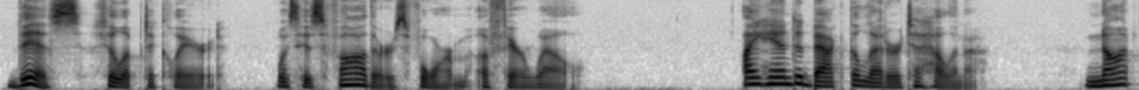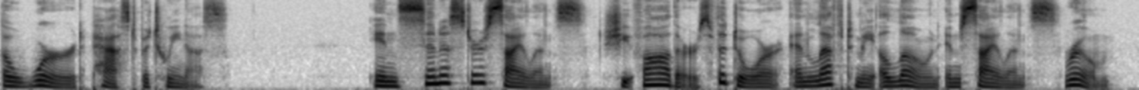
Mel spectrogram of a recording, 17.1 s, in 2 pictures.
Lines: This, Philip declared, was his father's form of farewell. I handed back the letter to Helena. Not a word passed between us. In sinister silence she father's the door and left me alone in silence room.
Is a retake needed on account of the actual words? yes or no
no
